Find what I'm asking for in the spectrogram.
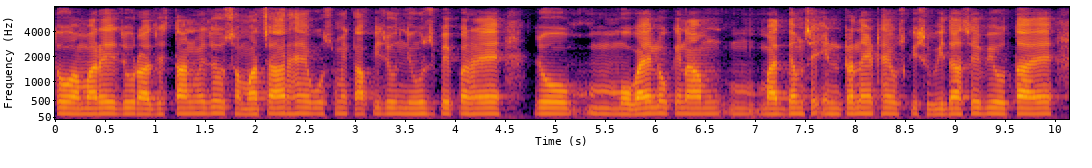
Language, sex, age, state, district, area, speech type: Hindi, male, 18-30, Rajasthan, Jaipur, urban, spontaneous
